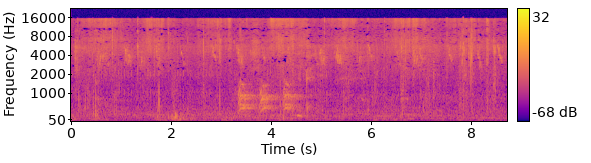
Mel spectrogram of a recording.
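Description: Faint footsteps on paving stones with quiet street ambience. A short spoken 'mm-hm' comes about three seconds in.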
